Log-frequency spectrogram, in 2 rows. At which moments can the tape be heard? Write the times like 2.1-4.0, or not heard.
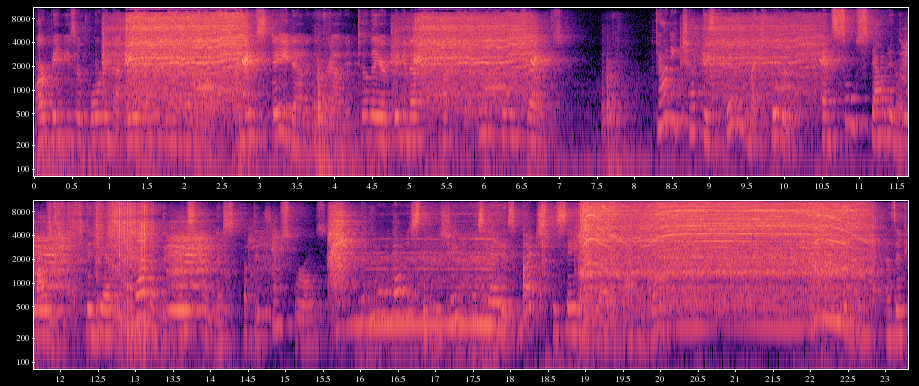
11.8-13.6.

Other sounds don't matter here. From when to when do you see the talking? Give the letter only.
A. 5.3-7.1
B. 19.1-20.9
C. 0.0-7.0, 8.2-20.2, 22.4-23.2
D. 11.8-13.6
C.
